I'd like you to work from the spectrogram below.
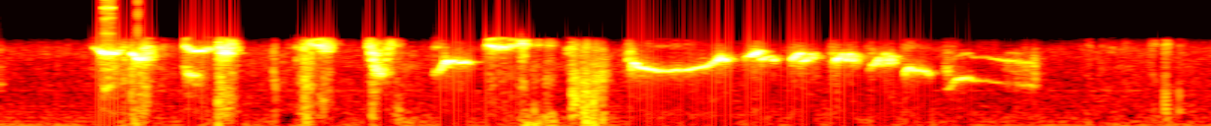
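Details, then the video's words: Kacer, the Oriental magpie-robin, singing an energetic fill-in-packed song used to train caged birds: sharp whistles and scratchy bursts, then a smooth run of sweet, slightly wavering whistled notes ending in a falling phrase. "Suara Burung Kacer Gacor Mantap Full Isian"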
